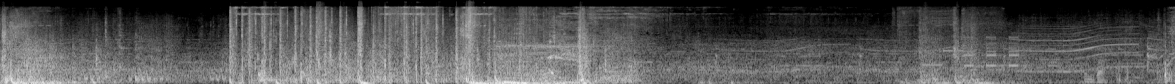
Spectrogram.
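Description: Gunfire and explosions from the video game The Finals: rapid bursts of shots and heavy booms crowd the first half, then thin out into scattered shots and game effects, loud throughout.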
